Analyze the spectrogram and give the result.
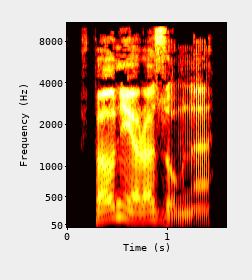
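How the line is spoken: Thoughtful. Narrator (Russian): задумчиво ответил Аргроу

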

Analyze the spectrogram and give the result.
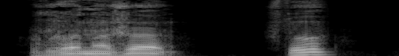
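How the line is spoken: Uncertain question. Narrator (Russian): неуверенно переспросил он

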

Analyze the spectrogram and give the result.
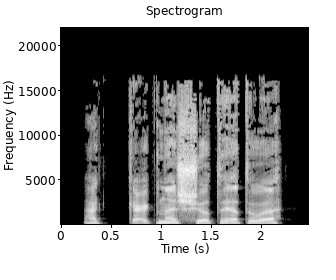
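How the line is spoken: Grumbling. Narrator (Russian): пробурчал Карри

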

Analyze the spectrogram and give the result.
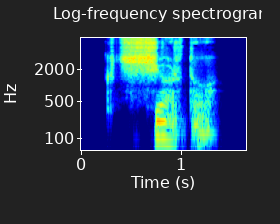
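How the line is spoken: Whisper. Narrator (Russian): прошептала она

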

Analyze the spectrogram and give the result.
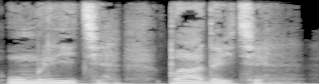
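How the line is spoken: Straining wheeze, sobbing scream. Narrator (Russian): захрипела от натуги, потом заплакала, в голос закричала

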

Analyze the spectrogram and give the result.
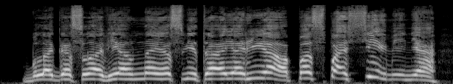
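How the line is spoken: Piercing scream. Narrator (Russian): пронзительно закричала Рэйчел

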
